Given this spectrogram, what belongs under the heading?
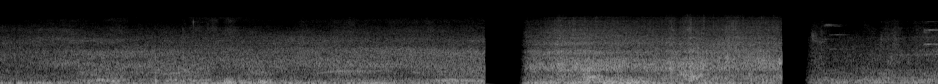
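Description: Ocean surf on a beach in Gambia hisses and rumbles in a constant broadband wash, moderately loud, broken by two brief cuts to silence.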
